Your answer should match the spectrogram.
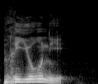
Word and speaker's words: Brioni: Die Insel heißt Brioni. Und es gibt noch, das ist die, die italienische Aussprache,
